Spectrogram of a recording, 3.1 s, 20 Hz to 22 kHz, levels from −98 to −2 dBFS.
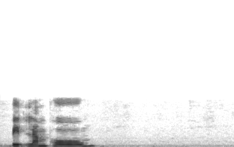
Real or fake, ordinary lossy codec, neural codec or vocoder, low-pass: real; none; none; 7.2 kHz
